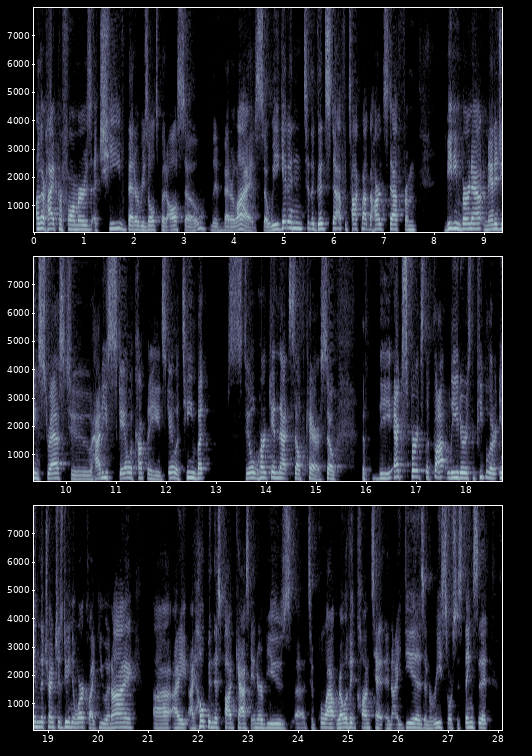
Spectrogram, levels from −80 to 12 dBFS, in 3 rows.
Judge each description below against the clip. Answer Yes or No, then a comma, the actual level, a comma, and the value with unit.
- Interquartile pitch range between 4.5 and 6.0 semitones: No, average, 3.6 semitones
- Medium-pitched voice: Yes, medium, 165 Hz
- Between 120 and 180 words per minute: No, average, 190 wpm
